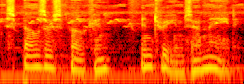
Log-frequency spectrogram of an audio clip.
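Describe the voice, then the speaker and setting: A man voicing a pensive female adventurer in an audio drama, reciting her verse softly and deliberately. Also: medium pitch, soft background music, pitched above the performer's own voice, natural voice. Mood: pensive, dreamy.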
